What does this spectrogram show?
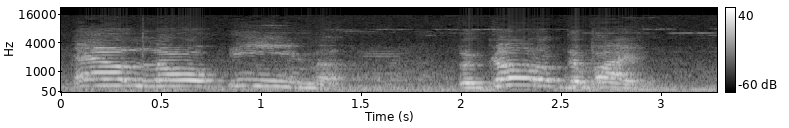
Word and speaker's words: Elohim: various agendas deliberately masks profound truths about Elohim pronounced Elohim the God of the Bible they intentionally obscure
